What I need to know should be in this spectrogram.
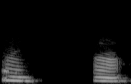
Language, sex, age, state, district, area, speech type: Manipuri, female, 60+, Manipur, Imphal East, rural, conversation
